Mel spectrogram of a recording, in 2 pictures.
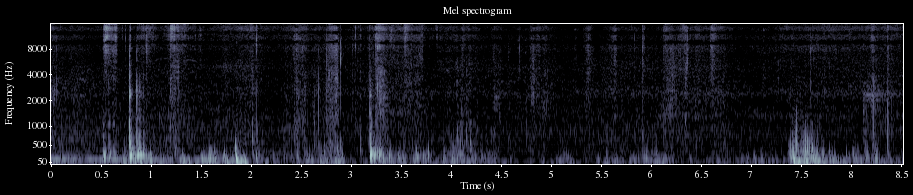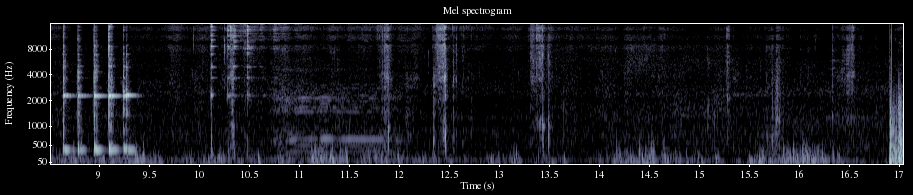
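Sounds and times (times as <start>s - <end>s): sheep bleating: 10.7s - 12.1s.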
